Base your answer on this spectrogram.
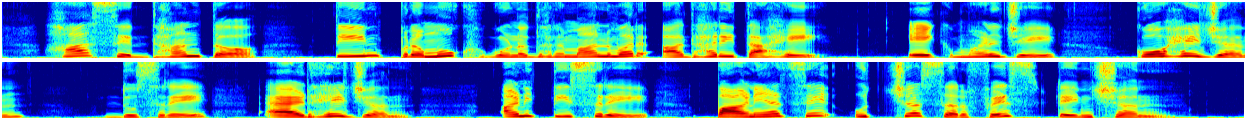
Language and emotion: Marathi, neutral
